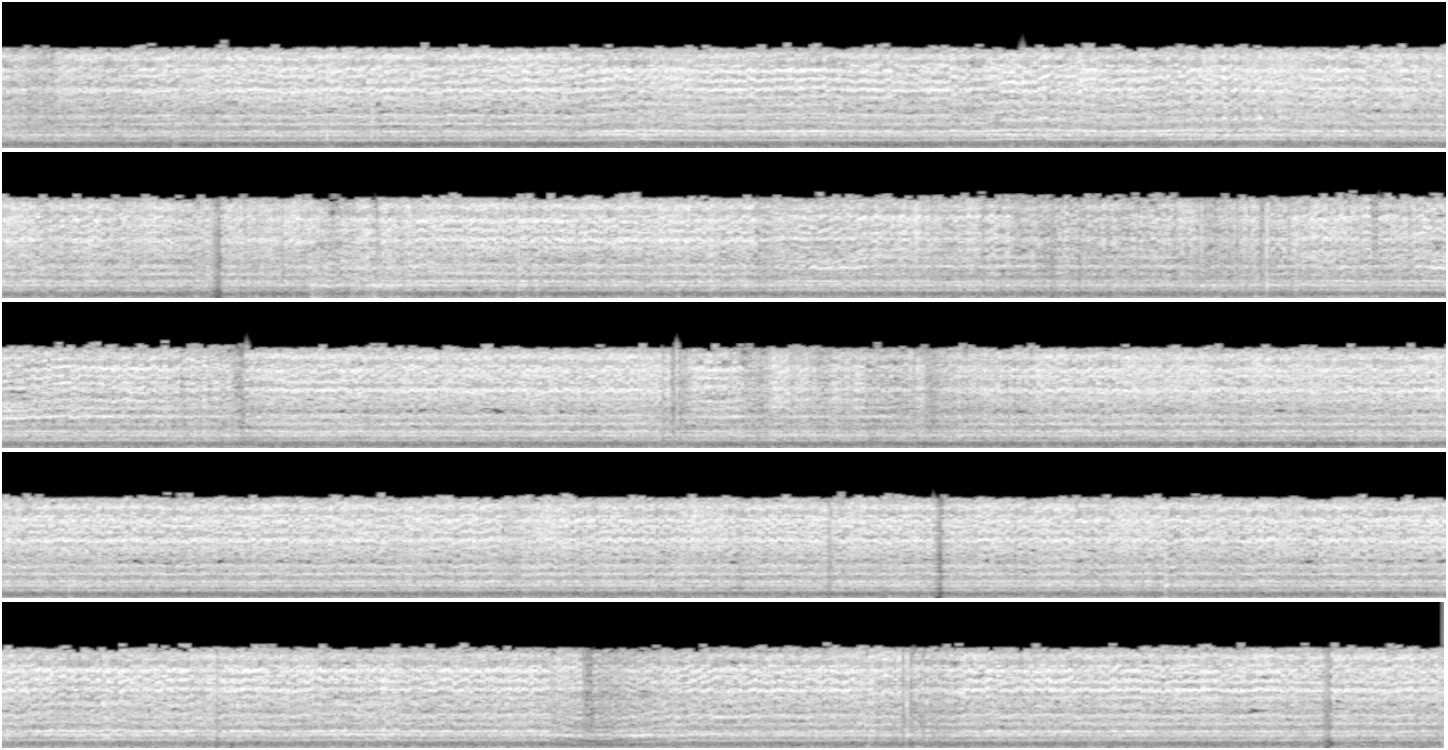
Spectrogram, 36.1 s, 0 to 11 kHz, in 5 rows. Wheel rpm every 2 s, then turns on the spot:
160, 160, 160, 160, 160, 160, 160, 160, 160, 160, 160, 160, 160, 160, 160, 140, 150, 160.
none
